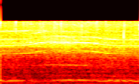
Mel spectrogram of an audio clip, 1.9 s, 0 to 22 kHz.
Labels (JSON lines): {"label": "anthrophony, boat engine", "recorder": "SoundTrap 500"}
